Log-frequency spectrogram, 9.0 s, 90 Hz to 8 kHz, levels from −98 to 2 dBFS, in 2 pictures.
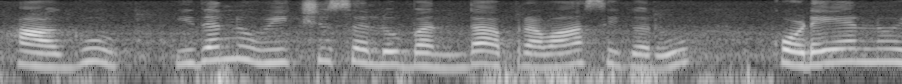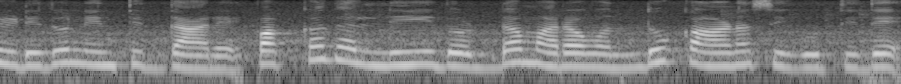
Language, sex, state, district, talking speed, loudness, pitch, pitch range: Kannada, female, Karnataka, Chamarajanagar, 80 wpm, -24 LUFS, 255 Hz, 235-285 Hz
